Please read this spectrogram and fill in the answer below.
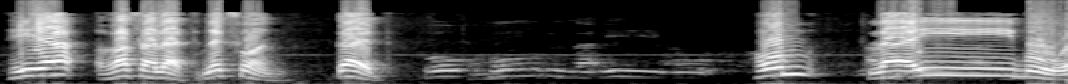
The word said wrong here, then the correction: لعبوا: Now, no long vowel on the second syllable. Huh? هم لعبوا.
